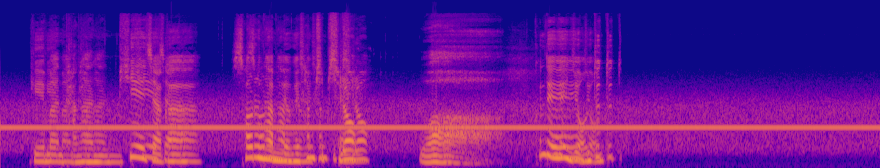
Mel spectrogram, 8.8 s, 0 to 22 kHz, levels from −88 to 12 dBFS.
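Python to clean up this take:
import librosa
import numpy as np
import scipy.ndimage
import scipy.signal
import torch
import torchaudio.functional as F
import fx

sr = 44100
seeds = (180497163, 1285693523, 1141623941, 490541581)

y = fx.fix_declip(x, sr, threshold_db=-8.0)
y = fx.notch(y, sr, hz=970.0, q=30.0)
y = fx.noise_reduce(y, sr, print_start_s=7.72, print_end_s=8.22, reduce_db=30.0)
y = fx.fix_echo_inverse(y, sr, delay_ms=121, level_db=-6.0)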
